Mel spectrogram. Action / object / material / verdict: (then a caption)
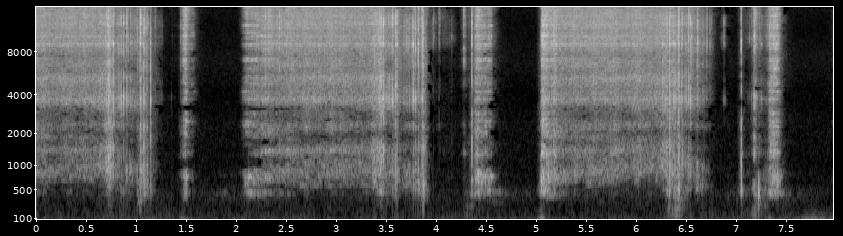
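scrape / kinetic sand pile cut with a plastic knife / sand / none. A clear plastic knife cuts thin slices from a solid, hand-sized pile of purple kinetic sand, cutting and scraping through it. Long, bright, gritty crunching and scraping strokes alternate with short near-silent pauses, with quicker, sharper cuts near the end.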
